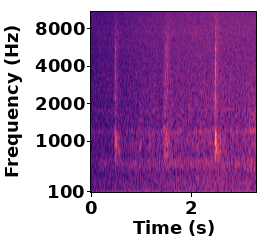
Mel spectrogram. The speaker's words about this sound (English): Not so much the mirror in my bathroom that I'm worried about, as much as the clock in my writing room. For some reason, it's ticking louder.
